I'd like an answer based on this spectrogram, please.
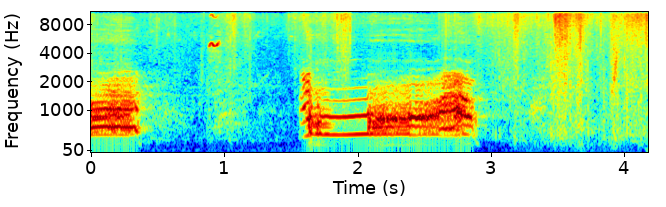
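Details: Dogs of a pack tracking wild boar give sustained harmonic howls: a short burst, then a held, slightly wavering howl of about a second and a half, with quieter outdoor noise afterward.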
